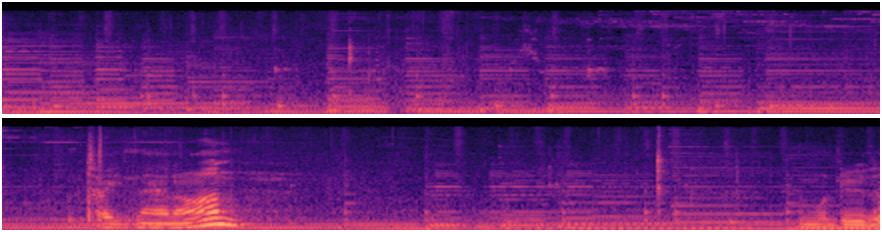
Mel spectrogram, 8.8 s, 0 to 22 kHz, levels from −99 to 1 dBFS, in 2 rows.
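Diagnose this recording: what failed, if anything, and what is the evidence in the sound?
DC step at the converter input. Low thumps at 3.74 s and 6.10 s. The zero line jumps about -40 dBFS, then decays via a 20 Hz high-pass.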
